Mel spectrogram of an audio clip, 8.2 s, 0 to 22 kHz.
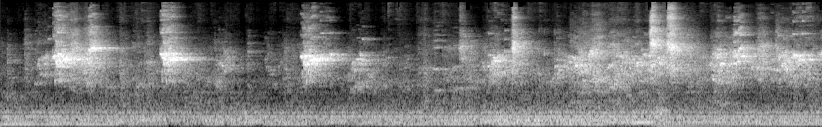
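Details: Budgerigars chattering in a mating call meant to bring birds into breeding condition: loud squawks near 1, 1.7 and 3 seconds over warbling, bubbly chatter, with a steady low electrical hum beneath.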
